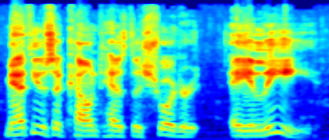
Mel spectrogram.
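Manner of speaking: ordinary talk, nothing marked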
